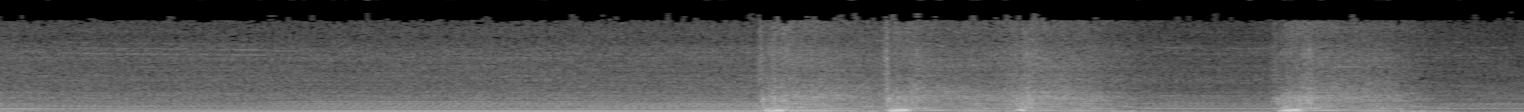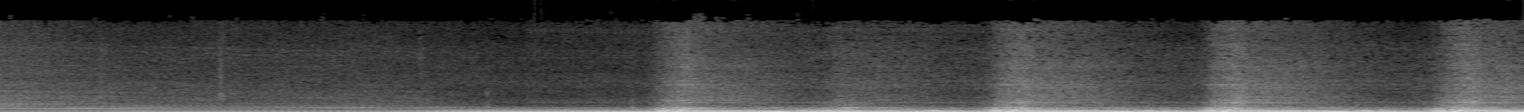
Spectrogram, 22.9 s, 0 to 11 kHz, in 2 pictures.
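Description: Nissan 350Z's VQ35HR 3.5-litre V6 idling fast just after a cold start, blipped four times in quick succession about six to ten seconds in, then settling. From about halfway it is heard from inside the car, louder and deeper, revved again and again about every second and a half.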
